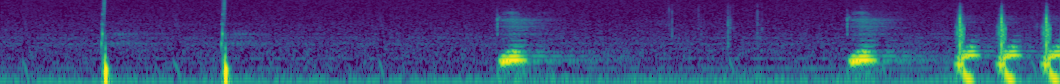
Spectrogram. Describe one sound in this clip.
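Short electronic menu clicks and chimes sound now and then.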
